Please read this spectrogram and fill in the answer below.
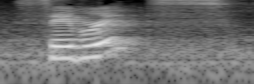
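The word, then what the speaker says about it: Savoritz: Savorits. Savorits. Yeah. Savorit. Savorit. So, and it comes like savor it. Savor it. So, it's savorit. Like Ritz crackers.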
